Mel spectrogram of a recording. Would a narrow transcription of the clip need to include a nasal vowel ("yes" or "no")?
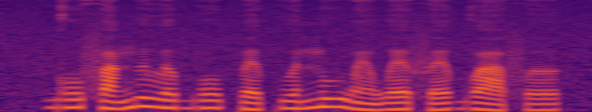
yes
